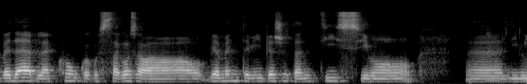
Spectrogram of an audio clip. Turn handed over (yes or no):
no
